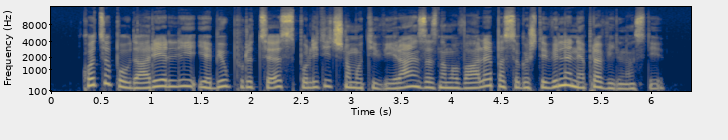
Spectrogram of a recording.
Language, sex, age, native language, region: Slovenian, female, 18-29, Slovenian, Coastal Karst region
